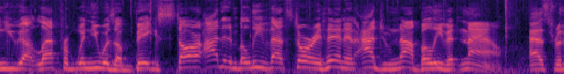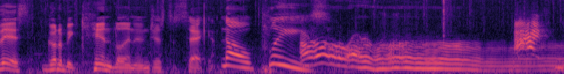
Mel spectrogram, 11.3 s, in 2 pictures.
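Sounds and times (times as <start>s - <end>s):
speech: 0.0s - 11.2s
dog growling: 8.6s - 11.2s.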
